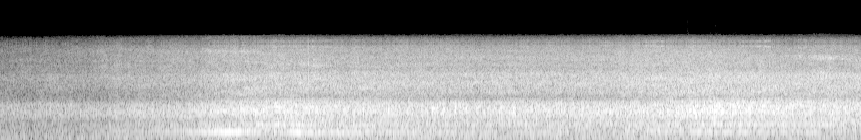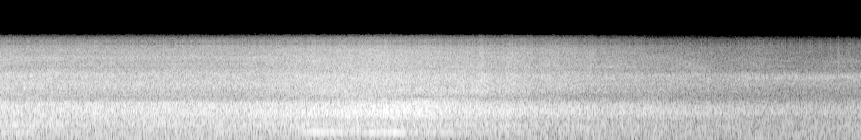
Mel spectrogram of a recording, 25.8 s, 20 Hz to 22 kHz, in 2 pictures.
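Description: A pair of coupled Class 444 electric multiple units passing at speed: wheels running on the rails with a steady low hum. The sound builds over a few seconds, stays loud for most of twenty seconds, then fades away as the train recedes.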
